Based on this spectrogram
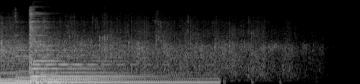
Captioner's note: applause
